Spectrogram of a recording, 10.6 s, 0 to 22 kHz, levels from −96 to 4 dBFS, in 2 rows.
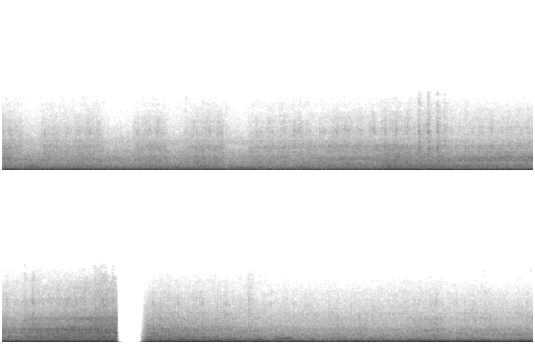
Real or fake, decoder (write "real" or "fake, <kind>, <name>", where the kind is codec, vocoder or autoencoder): real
